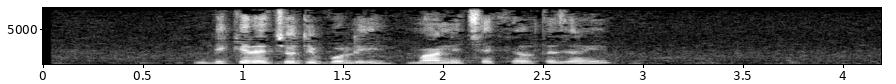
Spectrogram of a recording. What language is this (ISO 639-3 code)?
ben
